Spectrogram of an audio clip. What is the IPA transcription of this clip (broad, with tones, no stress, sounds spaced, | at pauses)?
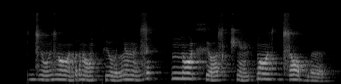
d͡z õ˧˩˧ z ɔ̃˧˩ r ɔ̃˧˩˧ kʲ o˧˩ l ə̃˥˧ z | n̪ ɔ̃˥ xʲ ɔ˧˩˧ z t͡ʃ ɛ̃˧˩˧ k͡p ɔ̃˥ z d͡z ɔ˥˧ b ə˧˩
